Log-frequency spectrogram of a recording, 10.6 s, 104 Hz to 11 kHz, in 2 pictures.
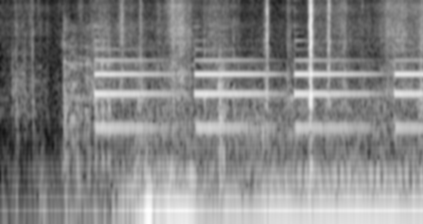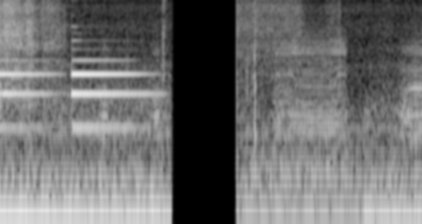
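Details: Whining noise at every engine start on a 2014 Dodge Charger R/T V8: a steady whine rides over the start and settling idle, then stops within a few seconds; owner unsure of cause.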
